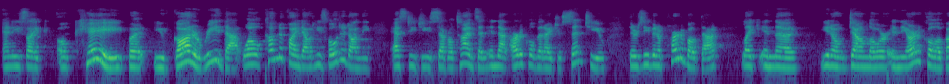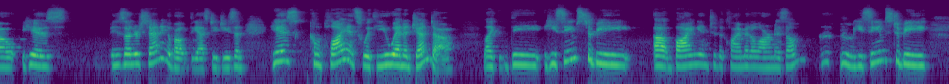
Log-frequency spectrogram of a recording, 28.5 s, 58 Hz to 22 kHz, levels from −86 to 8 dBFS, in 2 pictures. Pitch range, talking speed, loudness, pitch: 195-240 Hz, 160 wpm, -26 LUFS, 215 Hz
